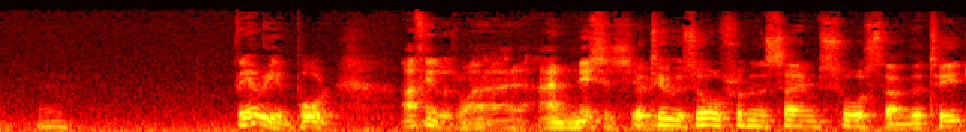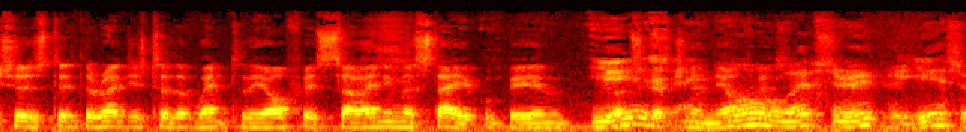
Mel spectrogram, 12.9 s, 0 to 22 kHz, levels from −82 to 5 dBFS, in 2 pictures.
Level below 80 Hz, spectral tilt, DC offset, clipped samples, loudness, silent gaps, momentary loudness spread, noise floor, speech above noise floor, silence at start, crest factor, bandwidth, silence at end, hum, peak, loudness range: -42 dBFS; -5 dB/octave; under 0.1%; under 0.1%; -20 LUFS; none; 9 LU; -41 dBFS; 22 dB; 0 s; 16 dB; 16.5 kHz; 0 s; none; -4 dBFS; 3 LU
